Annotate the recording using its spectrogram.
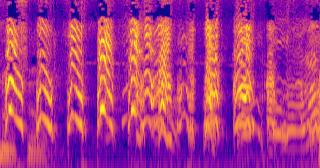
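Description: Young German shepherd puppies whimpering and yelping in a rapid string of short, high-pitched cries, several a second, some of them overlapping.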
